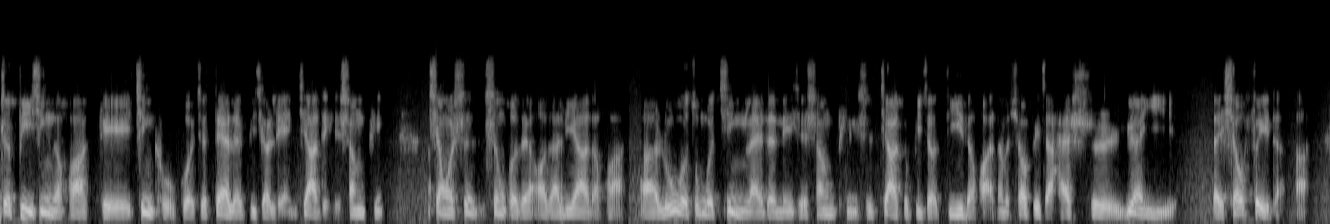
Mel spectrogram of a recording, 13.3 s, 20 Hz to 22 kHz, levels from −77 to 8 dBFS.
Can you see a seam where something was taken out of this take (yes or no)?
yes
